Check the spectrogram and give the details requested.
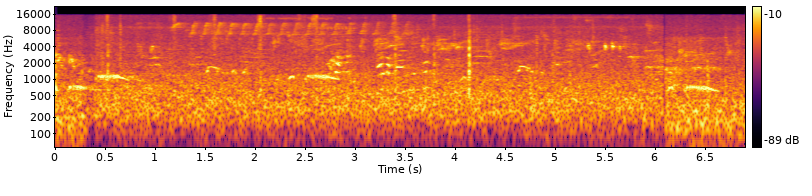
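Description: Birds chirping with many short calls over steady background noise, with a fast high trill about a second in and a few sharp clicks.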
